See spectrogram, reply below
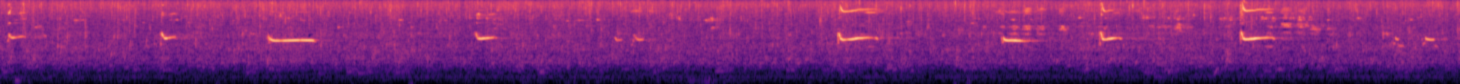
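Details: Common redshank in Greece singing clear, ringing whistled notes in short bursts, some downslurred, answered melodically by a second unseen redshank in a duet; a soft trickle of water runs underneath.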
